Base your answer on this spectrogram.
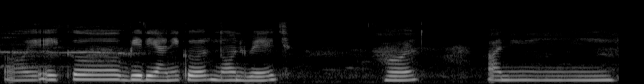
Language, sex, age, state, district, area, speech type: Goan Konkani, female, 18-30, Goa, Ponda, rural, spontaneous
